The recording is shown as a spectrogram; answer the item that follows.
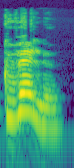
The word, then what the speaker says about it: Quelle: En début comme en milieu de mot, le QU allemand se prononce toujours comme un K français suivi d'un V. QV. Die Quelle, la source.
